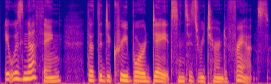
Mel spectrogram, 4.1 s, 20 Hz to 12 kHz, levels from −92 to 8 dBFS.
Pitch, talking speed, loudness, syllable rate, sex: 170 Hz, 190 wpm, -17 LUFS, 5.1 syllables/s, female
